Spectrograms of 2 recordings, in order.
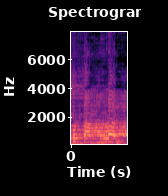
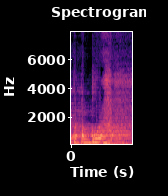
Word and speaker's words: Petamburan: di Petamburan DKI Jakarta saya sebut Petamburan bukan petempuran di mana petambu Kenapa perlu digaris bawahi Soalnya ada yang baca Petamburan bacanya ptempuran datang ke Petamburan bawa panser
